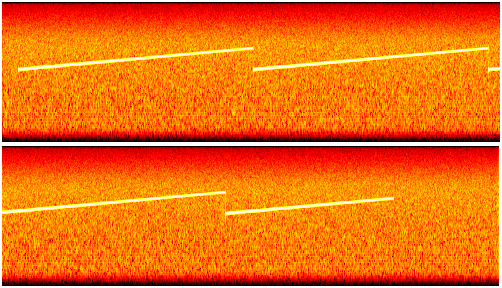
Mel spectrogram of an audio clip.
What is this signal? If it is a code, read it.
A tone that sweeps in pitch again and again, with radio hiss and a squelch burst at the end. There is no code.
